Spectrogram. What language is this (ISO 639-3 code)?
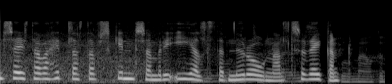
isl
